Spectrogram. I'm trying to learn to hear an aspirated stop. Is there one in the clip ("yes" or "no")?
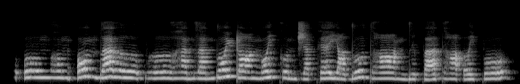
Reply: no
